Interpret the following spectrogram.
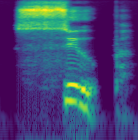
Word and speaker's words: soup: The food you eat is soup pronounced soup like moon.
